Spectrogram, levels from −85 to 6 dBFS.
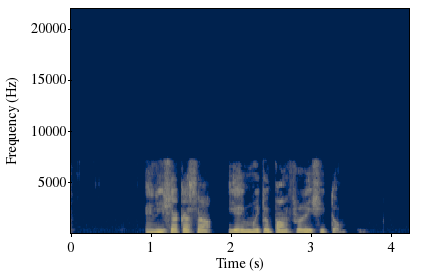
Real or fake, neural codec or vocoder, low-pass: fake; codec, 16 kHz in and 24 kHz out, 2.2 kbps, FireRedTTS-2 codec; 7.2 kHz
